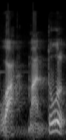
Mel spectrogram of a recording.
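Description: A toy duck gives three loud, close quacks in quick succession while a person reacts with a short exclamation.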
